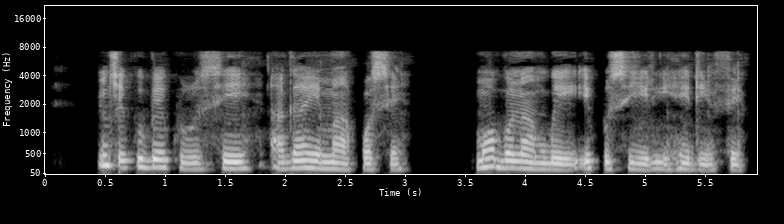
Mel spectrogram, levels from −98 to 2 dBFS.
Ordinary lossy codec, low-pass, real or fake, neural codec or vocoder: MP3, 64 kbps; 7.2 kHz; real; none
